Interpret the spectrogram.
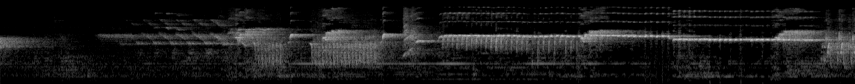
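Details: Tutor song of a Spanish timbrado canary for teaching other birds. The start is quiet, then bursts of rolling notes build into a long, steady, pure-toned trill held at one pitch.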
